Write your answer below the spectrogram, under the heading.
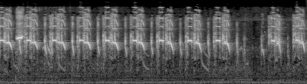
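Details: Grey francolin, locally gora teetar, repeating strident squawking notes at an even pace of about two per second. The series has a brief lull near the fifth second, then resumes with two more harsh notes over a faint low drone.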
